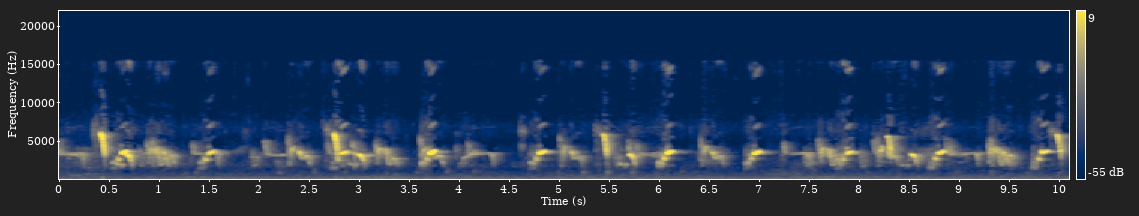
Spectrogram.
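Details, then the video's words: Competing red-headed flowerpecker giving a long, steady run of high, thin, ticking notes, each ending in a short level whistle, repeated about twice a second without a break. "Chim Sâu Đầu Đỏ Hót Đấu"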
